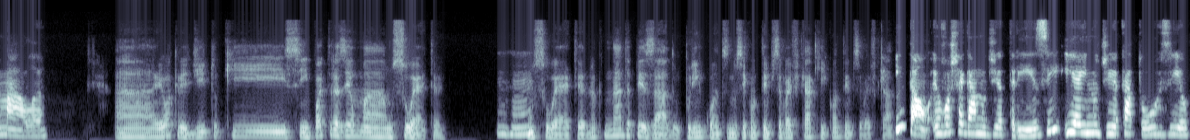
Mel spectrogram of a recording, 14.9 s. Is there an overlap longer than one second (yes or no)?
no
